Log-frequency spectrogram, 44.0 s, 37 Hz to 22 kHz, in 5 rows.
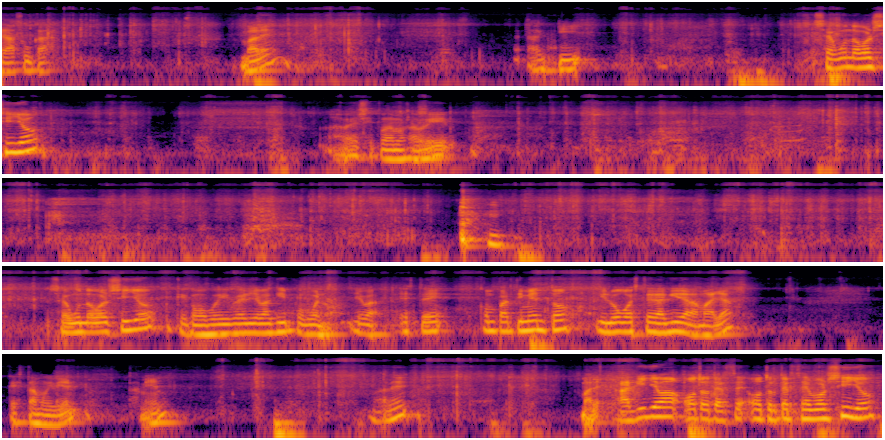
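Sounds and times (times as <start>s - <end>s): fabric rustling: 0.0s - 34.2s, 37.2s - 44.0s
backpack fabric rustling and clicks: 13.2s - 22.2s, 37.5s - 44.0s
zipper opening: 14.5s - 18.0s, 19.4s - 21.8s, 27.8s - 32.9s, 39.4s - 44.0s.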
